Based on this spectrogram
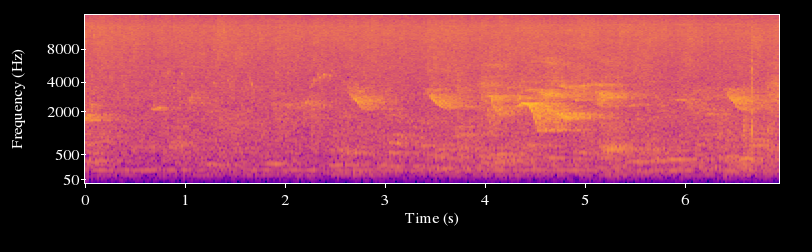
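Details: A lesser whistling duck (Dendrocygna javanica) pair with ducklings in an aviary at Vogelpark Walsrode, Germany, gives short, clear whistled notes, some slurred up or down, at an uneven pace over a steady low hum.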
